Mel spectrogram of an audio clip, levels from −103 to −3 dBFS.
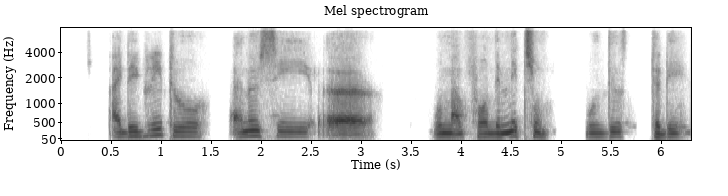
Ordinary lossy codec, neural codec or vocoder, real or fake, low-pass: Opus, 16 kbps; codec, 16 kHz, 0.5 kbps, X-Codec, HuBERT features, trained on balanced general audio; fake; 7.2 kHz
